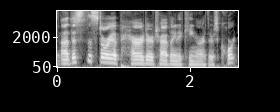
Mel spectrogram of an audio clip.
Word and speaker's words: Peredur: Peridur, if I'm pronouncing that right. – Please spell. – P-E-R-E-D-U-R. Peridur.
